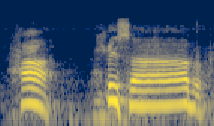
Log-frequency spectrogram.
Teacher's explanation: با پہ قلقلہ کریں گے کیونکہ با کو ہم نے ساکن کر دیا.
